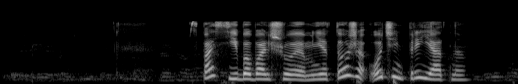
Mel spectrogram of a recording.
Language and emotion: Russian, positive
